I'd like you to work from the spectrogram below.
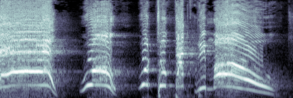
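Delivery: play-acted very high, very slow roaring yell. Imitating a husband who shouts while quarreling with his wife: imitating a shouting husband. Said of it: "They can shout".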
